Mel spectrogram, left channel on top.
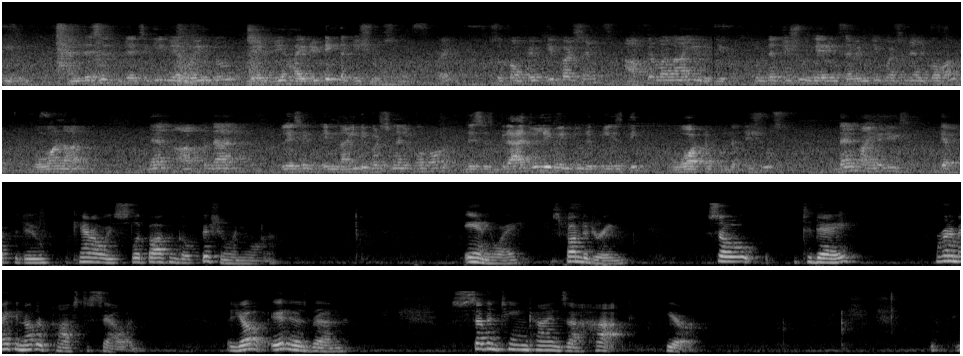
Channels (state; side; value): different; both; correlation 0.01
